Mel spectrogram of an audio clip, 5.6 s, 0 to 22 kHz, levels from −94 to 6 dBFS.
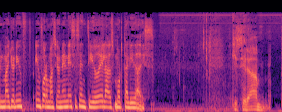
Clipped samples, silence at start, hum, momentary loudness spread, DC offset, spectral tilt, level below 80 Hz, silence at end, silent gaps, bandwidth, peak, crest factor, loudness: under 0.1%; 0 s; none; 18 LU; under 0.1%; -4.5 dB/octave; -44 dBFS; 0 s; none; 13.5 kHz; -4 dBFS; 14 dB; -17 LUFS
